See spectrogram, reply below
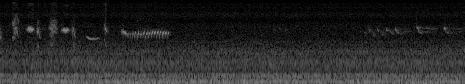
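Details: Common linnet in song on a dune, opening with a few sharp chirps and a sustained whistled note, then softer, quicker twitters trailing off against a low rumbling background.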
